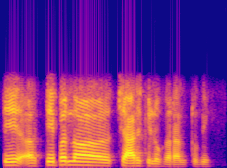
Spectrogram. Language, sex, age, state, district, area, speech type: Marathi, male, 30-45, Maharashtra, Nagpur, urban, conversation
